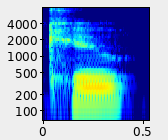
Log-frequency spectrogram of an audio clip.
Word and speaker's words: coup: We haven't really talked much about Venezuela since the failed coup.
